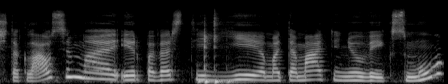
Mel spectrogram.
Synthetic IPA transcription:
ʃʲɪ̥t̪ɐklˠɐʊsʲɪmɑɪrpɐʋʲɛɾʲsʲt̪ʲɪjiːmɐt̪ʲɛmɑːt̪ʲɪnʲuːʋʲɛɪksmuː

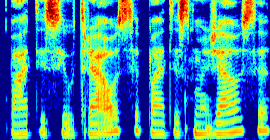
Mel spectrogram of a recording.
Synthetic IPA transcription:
pɑːt̪ʲiːsjɛʊt̪ʲɾʲæ̰ʊsʲɛpɑːt̪ʲiːsmɐʒʲæʊsʲɛ

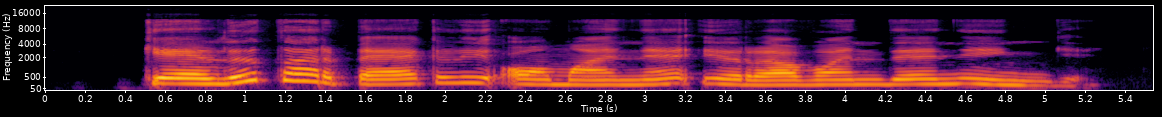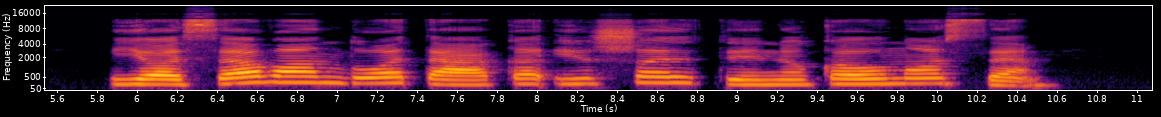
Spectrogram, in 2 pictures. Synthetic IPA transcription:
kʲɛlʲɪt̪ɐɾʲpʲæːkʲlʲɛɪʔoːmɐnʲɛʔiːɾɐʋɐnʲd̪ʲɛnʲɪŋʲɡʲɪ | joːsʲɛʋɐnd̪uɔt̪ʲæːkɐʔɪʃɐlʲt̪ʲɪnʲʊkɐlˠnuɔsʲɛ

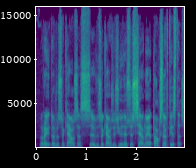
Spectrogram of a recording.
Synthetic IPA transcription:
ɾɐɪt̪oːʋʲɪsoːkʲɛʊsʲɛsʋʲɪsoːkʲɛʊsʲɛsjuːd̪ʲɛsʲʊsʲsʲeːnoːjɛt̪oːksɐɾʲt̪ʲiːst̪ɐs

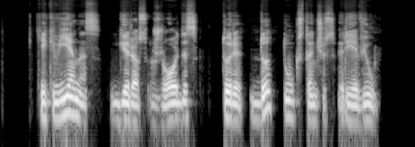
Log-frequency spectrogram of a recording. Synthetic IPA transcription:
kʲiɛkʋʲiɛnɐsɡʲɪɾʲoːsʒoːd̪ʲɪs | t̪ʊɾʲɪd̪ʊt̪uːkst̪ɐnʲt͡ʃʲʊsɾʲiɛʋʲuː

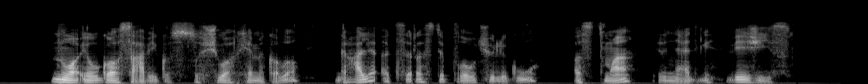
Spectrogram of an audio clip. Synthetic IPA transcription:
nuɔʔɪlˠɡoːsːɑ̰ːʋʲḭːɡʊsːʊʃʲuɔxʲɛmʲɪkɐlˠʊ | ɡɑːlʲɪʔɐt̪ʲsʲɪɾɐsʲt̪ʲɪplˠɔʊt͡ʃʲuːlʲɪɡuː | ɐst̪mɑ | ɪɾnʲæ̰ːd̪ʲɡʲɪʋʲeːʒʲiːs

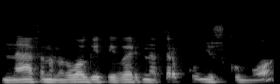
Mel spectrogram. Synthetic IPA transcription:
nɛfʲɛnomʲɛnolˠoːɡʲɪjkɐiʋɐɾʲd̪ʲɪnɐt̪ɐɾp̚kuːnʲɪʃkʊmʊ

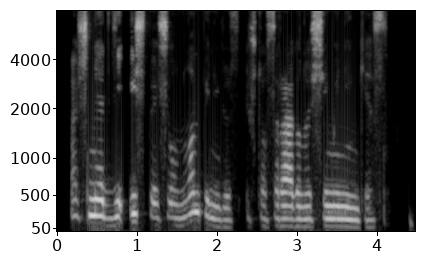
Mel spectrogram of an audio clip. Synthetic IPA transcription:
ɐʃnʲæːd̪ʲɡʲɪɪʃʲpʲɛʃʲɛʊnuɔmʲpʲɪnʲɪɡʲʊsɪʃt̪oːsɾɑːɡɐnoːsʃʲɛɪmʲɪnʲɪŋʲkʲeːs

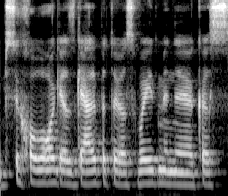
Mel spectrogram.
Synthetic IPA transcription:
pʲsʲɪxolˠoːɡʲɪjoːsɡʲælʲbʲɛt̪oːjoːsʋɐɪd̪ʲmʲɛnʲɪkɐs

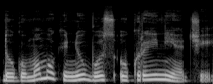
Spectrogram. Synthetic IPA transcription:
d̪ɒʊɡʊmɐmoːkʲɪnʲuːbʊsʊkɾɐɪnʲiɛt͡ʃʲɛ̰ɪ

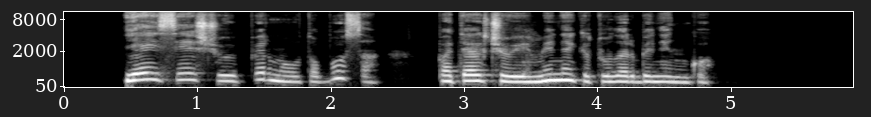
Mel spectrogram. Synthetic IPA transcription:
jɛjsʲeːʃʲt͡ʃuwpʲɪɾmɐɐʊt̪ɔbʊsɐ | pɐt̪ʲækt͡ʃʲɛimʲɪnʲɛkʲɪt̪uːd̪ɐɾʲbʲɪnʲɪŋkʊ

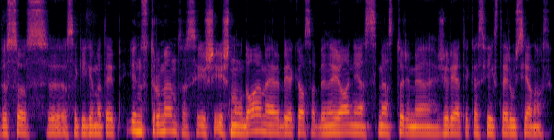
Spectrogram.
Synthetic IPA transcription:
ʋʲɪsʊssɐkʲiːkʲɪmʲɐt̪ɐɪpɪnst̪ɾʊmʲɛnt̪ʊsɪʃɪ̰ʃnɒʊd̪oːjɛmɐɪɾbʲɛjoːkʲoːsɐbʲɪnjoːnʲɪeːsmʲɛst̪ʊɾʲɪmʲɛʒʲuːɾʲeːt̪ʲɪkɐsʋʲiːkst̪ɐɪɾuːʃʲsʲiɛnoːs

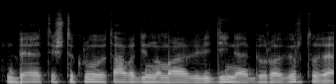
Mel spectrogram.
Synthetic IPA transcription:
bʲɛt̪ɪʃt̪ʲɪkɾuːjʊt̪ɑːʋɐd̪ʲiːnɐmɐʋʲɪd̪ʲiːnʲɛːbʲʊɾoːʋʲɪɾt̪ʊʋʲɛ

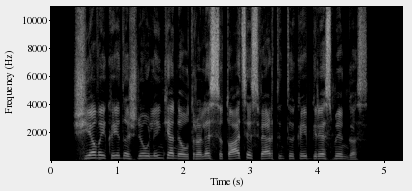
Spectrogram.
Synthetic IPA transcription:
ʃʲiɛʋɐɪkɐɪd̪ɐʒʲnʲɛʊlʲɪŋʲkʲɛnʲɛʊt̪ɾɐlʲɛsːʲɪt̪ʊɑːt̪sʲɪjɛsʋʲæˑɾʲt̪ʲɪnʲt̪ʲɪkɐɪp̚ɡɾʲiɛsʲmʲɪŋɡɐs

